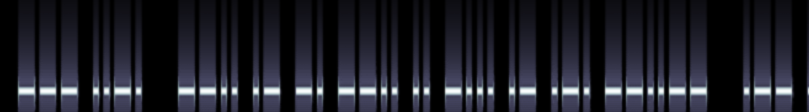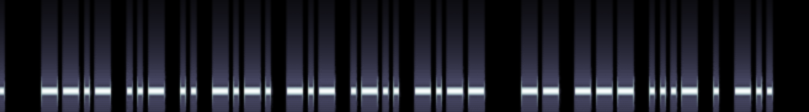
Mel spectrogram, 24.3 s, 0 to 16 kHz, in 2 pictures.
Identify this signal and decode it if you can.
Morse code, heard as a keyed tone, about 15 wpm, 700 Hz. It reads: OF ZANZIBAR, WE QUICKLY MOVED
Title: Pangram Challenge v2 - 15wpm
